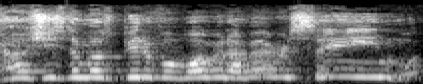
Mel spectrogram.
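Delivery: high-pitched gushing awe; mock swooning. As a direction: gush it in a high, smitten voice. Voicing an awestruck Usopp's comment.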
